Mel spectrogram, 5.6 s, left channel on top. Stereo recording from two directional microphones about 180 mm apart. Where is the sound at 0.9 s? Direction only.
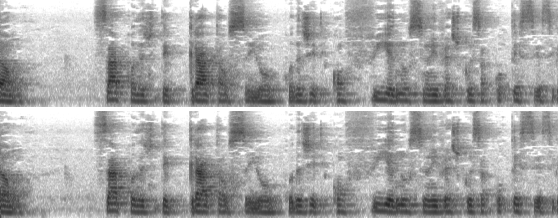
15° left (ahead or behind).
